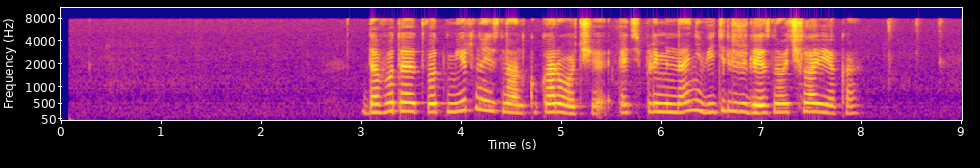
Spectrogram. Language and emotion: Russian, neutral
